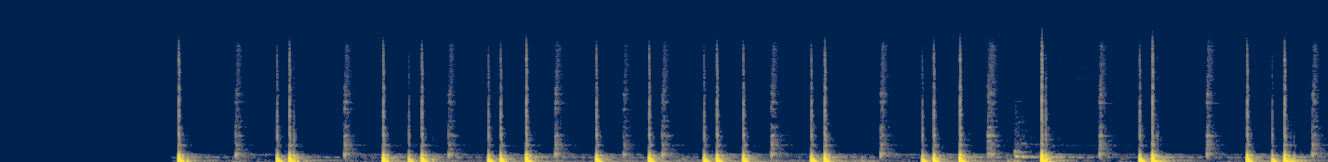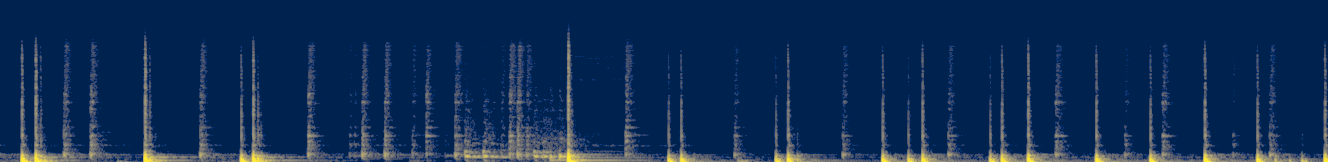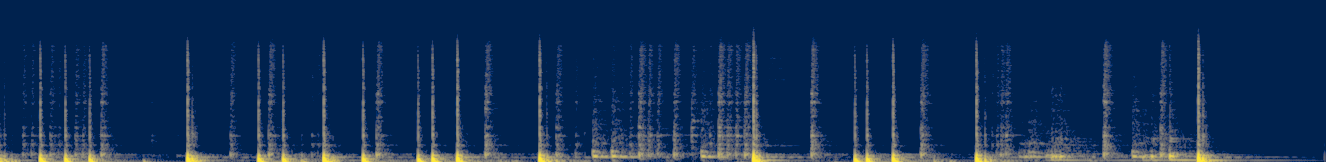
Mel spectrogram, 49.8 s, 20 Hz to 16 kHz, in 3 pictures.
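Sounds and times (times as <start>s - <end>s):
bass drum: 2.2s - 2.7s, 3.4s - 4.0s, 4.7s - 13.4s, 14.2s - 14.8s, 15.6s - 17.7s, 18.4s - 20.4s, 22.5s - 26.9s, 27.6s - 41.2s, 42.0s - 43.3s, 43.9s - 48.8s.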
